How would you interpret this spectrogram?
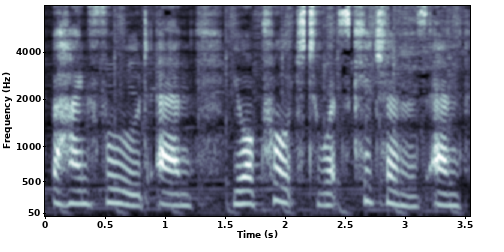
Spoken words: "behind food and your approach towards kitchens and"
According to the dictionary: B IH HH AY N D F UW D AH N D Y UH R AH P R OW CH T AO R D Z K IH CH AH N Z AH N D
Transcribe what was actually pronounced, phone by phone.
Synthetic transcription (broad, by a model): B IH HH AY N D F UW D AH N Y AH R AH P R OW CH T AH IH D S K IH CH AH N Z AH N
